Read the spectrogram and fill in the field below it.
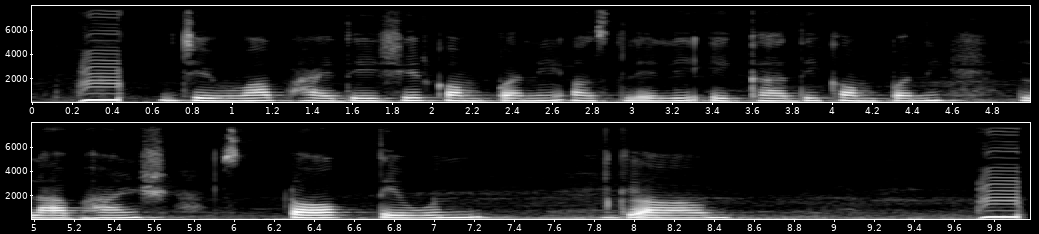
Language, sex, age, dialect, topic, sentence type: Marathi, female, 18-24, Varhadi, banking, statement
